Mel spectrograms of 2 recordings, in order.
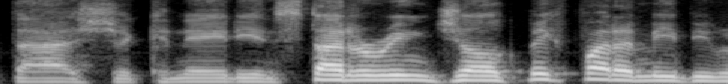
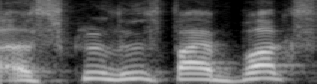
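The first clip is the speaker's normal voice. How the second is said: ordinary talk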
